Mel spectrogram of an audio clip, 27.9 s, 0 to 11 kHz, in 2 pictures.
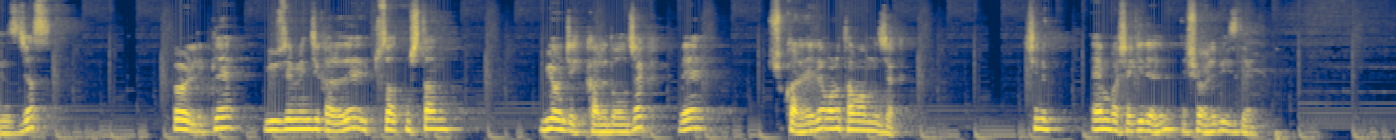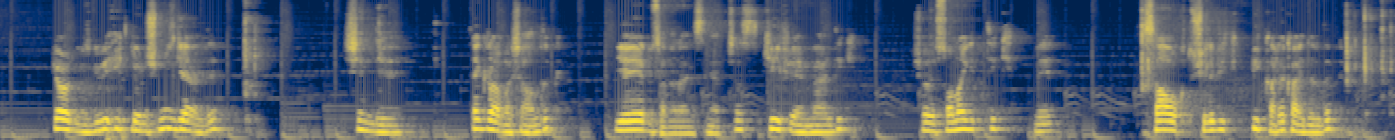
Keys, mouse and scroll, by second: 7.0-10.0 drag, 11.3 click, 11.8-14.8 drag, 16.5 space, 17.5 scroll down 1, 18.1-18.9 shift+middle drag, 18.9-21.8 drag, 23.2 click, 25.4 Right, 26.7-27.9 drag.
